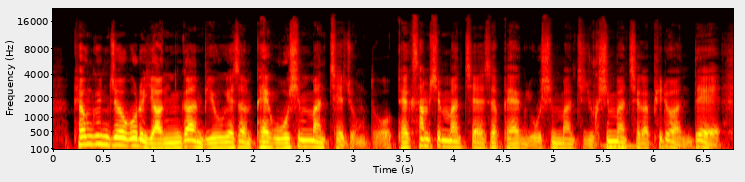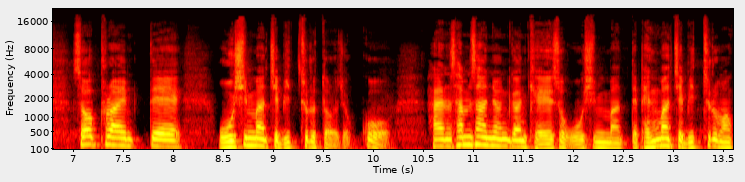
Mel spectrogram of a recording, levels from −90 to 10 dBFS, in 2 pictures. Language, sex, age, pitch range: Korean, male, 50-69, 110-155 Hz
